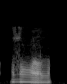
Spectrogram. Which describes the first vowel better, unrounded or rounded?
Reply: rounded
